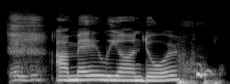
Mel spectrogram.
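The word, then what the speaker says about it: Aimé Leon Dore: know have such notoriety say that one more time because i've never heard nobody pronouncing that correctly right i'm a leon door never heard nobody pronounce that right it's because i'm really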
